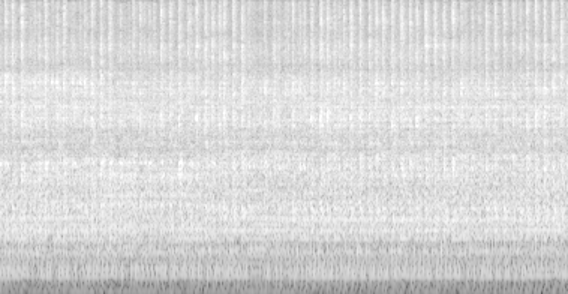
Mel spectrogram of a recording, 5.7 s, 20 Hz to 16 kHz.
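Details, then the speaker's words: New Husqvarna 130C gas string trimmer, first start after primer bulb and choke: steady high-pitched two-stroke buzz at constant speed, no misses or surging; normal healthy running. "ah well sounds good feels good runs good now we'll go out and uh do some cutting with it"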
